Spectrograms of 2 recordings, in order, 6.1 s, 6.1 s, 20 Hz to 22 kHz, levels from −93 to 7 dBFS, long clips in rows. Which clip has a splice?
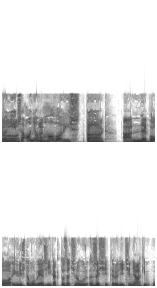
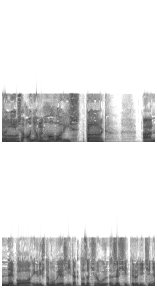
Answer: first; 1 cut; at 2.3 s

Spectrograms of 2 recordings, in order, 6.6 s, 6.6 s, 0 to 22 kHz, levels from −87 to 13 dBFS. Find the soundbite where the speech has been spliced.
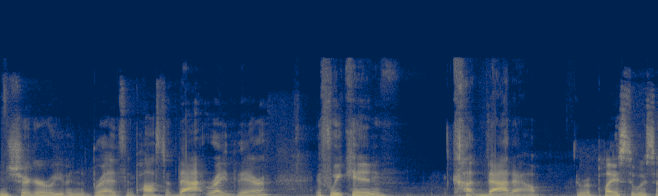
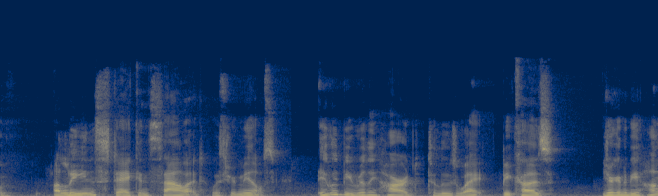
second; 3 cuts; at 2.9 s, 4.2 s, 4.9 s

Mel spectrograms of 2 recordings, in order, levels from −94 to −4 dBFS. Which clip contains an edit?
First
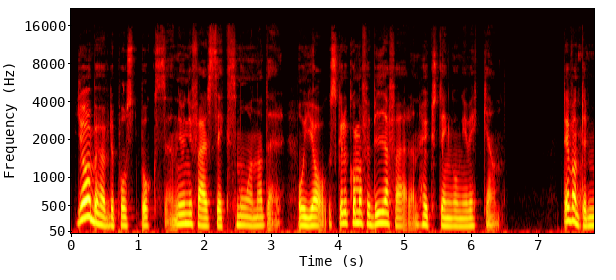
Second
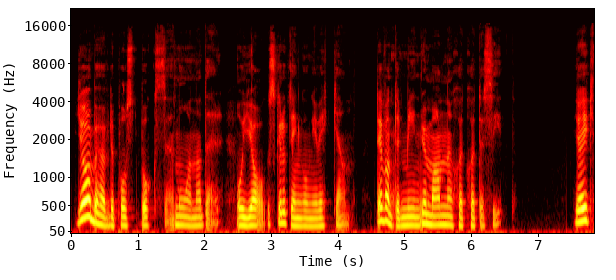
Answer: second; 5 cuts; at 1.5 s, 3.2 s, 4.4 s, 5.2 s, 5.9 s

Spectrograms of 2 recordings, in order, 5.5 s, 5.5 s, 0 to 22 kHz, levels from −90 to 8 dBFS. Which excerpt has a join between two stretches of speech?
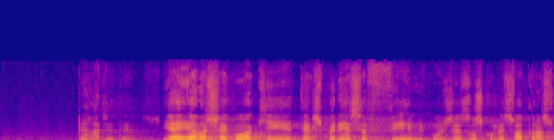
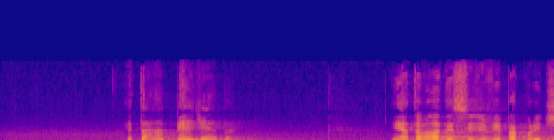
first; 4 cuts; at 1.0 s, 1.6 s, 3.1 s, 4.5 s

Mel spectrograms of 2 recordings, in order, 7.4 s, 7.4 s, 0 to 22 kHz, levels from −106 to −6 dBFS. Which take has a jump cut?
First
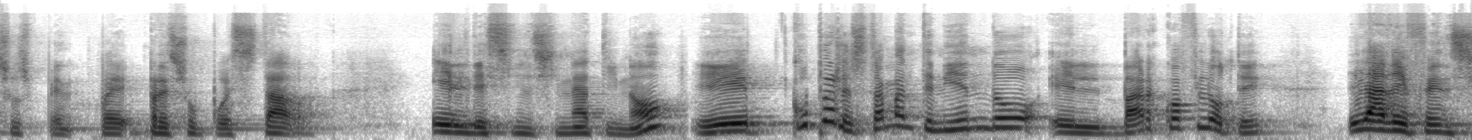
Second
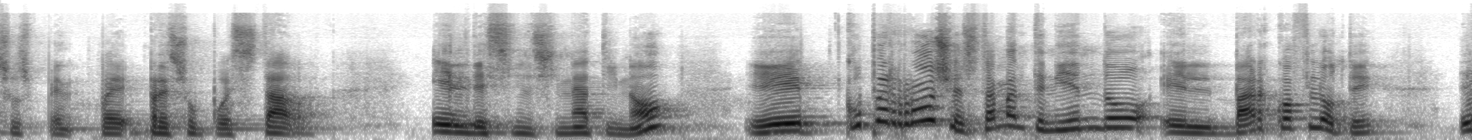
first; 2 cuts; at 3.4 s, 4.2 s

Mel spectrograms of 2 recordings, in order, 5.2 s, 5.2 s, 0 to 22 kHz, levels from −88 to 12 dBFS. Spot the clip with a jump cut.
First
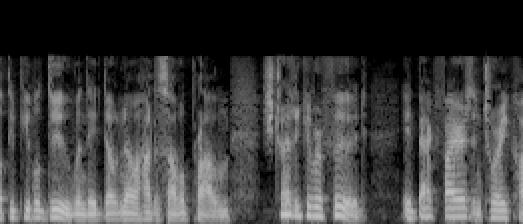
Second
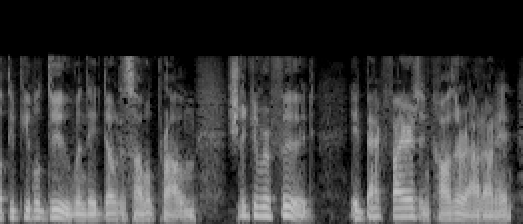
second; 3 cuts; at 1.2 s, 2.4 s, 4.3 s

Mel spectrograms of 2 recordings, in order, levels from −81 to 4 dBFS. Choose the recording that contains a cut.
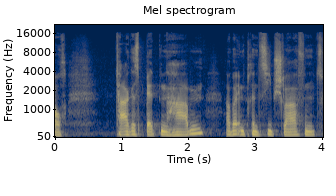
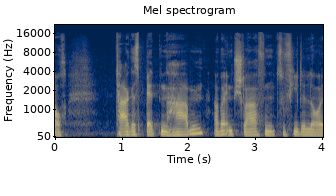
second; 2 cuts; at 2.3 s, 2.7 s

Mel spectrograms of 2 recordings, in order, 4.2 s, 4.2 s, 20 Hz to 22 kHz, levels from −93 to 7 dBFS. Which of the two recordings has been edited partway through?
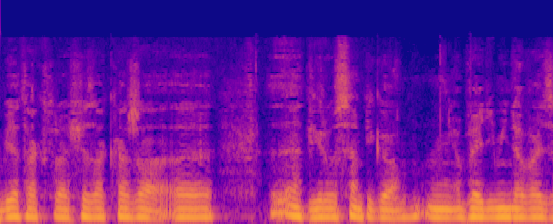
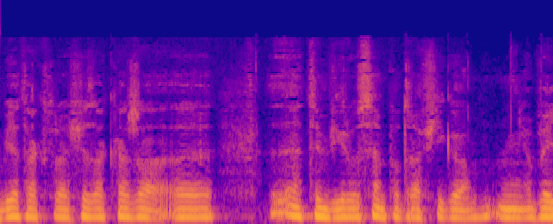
first; 2 cuts; at 2.3 s, 2.7 s

